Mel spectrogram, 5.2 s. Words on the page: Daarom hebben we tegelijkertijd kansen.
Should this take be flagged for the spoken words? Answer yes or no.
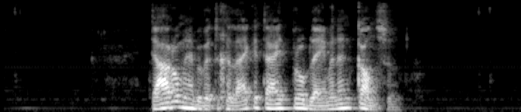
yes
